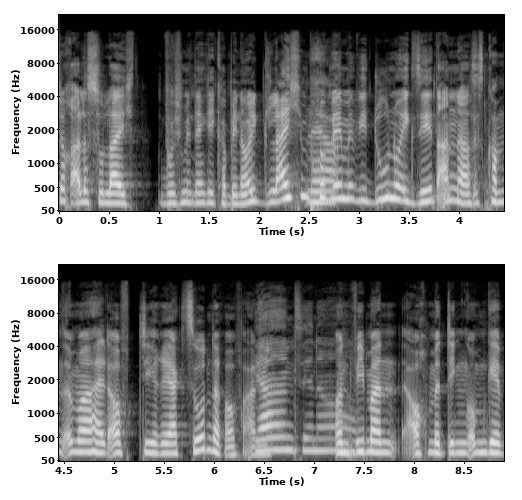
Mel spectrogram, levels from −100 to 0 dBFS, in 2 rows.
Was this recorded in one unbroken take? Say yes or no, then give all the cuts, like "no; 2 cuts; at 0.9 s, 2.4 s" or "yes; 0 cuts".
yes; 0 cuts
